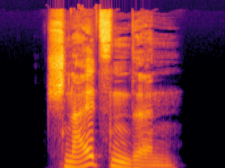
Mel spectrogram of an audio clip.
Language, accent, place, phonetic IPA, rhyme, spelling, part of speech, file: German, Germany, Berlin, [ˈʃnalt͡sn̩dən], -alt͡sn̩dən, schnalzenden, adjective, De-schnalzenden.ogg
- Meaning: inflection of schnalzend: 1. strong genitive masculine/neuter singular 2. weak/mixed genitive/dative all-gender singular 3. strong/weak/mixed accusative masculine singular 4. strong dative plural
